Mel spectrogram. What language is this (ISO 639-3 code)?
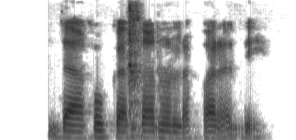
pus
